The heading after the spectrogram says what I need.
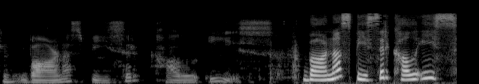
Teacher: The D is dropped in that cluster.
